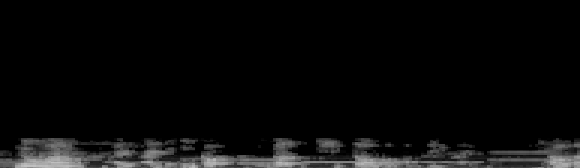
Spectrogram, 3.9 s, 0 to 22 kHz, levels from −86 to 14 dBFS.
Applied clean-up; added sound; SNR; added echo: classical method spectral subtraction.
